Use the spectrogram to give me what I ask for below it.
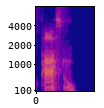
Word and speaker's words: opossum: I mean, it's spelt opossum, but it's possum.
